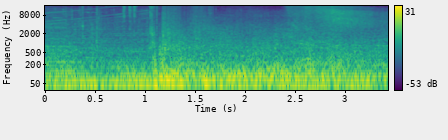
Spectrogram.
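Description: Unguided missiles striking targets in Dune: Awakening, heard as a deep booming explosion followed by a rumbling, hissing tail of debris and fire.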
